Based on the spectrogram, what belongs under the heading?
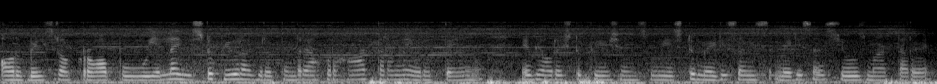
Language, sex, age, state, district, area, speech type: Kannada, female, 18-30, Karnataka, Bangalore Urban, rural, spontaneous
